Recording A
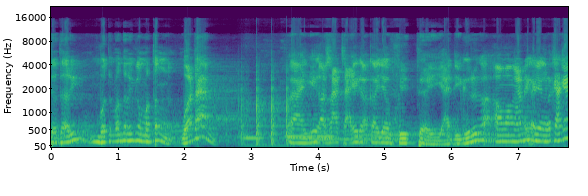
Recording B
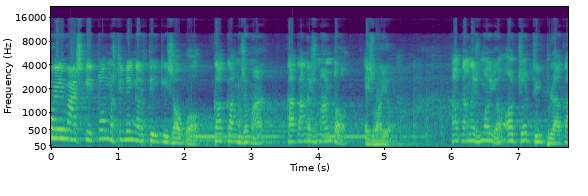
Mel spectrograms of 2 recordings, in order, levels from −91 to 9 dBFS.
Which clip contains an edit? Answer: A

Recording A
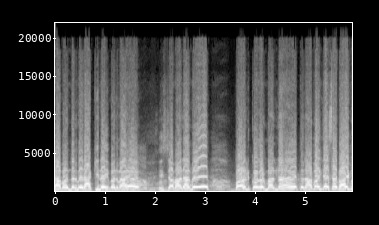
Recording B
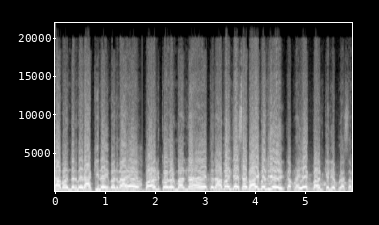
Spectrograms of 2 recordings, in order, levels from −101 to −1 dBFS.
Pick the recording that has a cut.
B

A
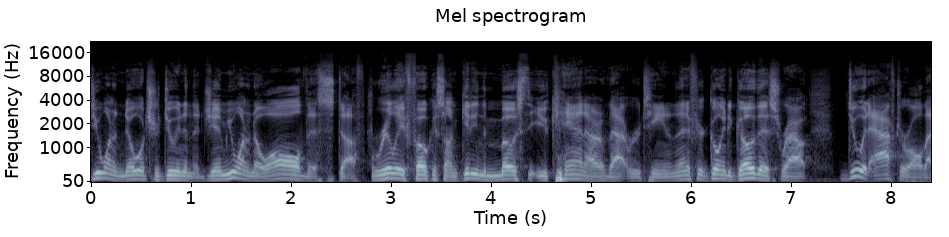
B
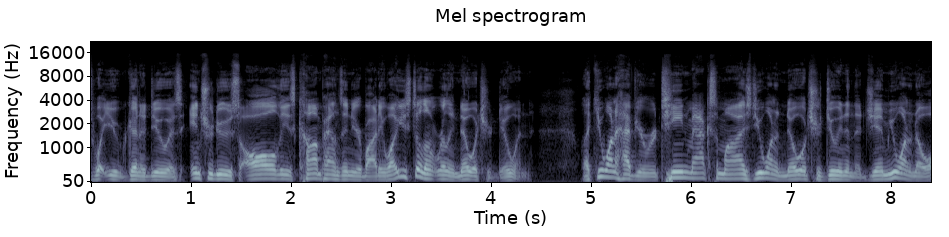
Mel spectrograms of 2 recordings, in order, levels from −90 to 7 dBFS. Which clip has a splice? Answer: A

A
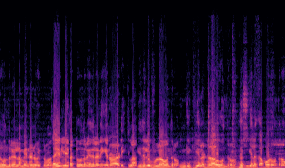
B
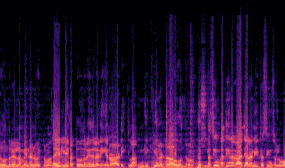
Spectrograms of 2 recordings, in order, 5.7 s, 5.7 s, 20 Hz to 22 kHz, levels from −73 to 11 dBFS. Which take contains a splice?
B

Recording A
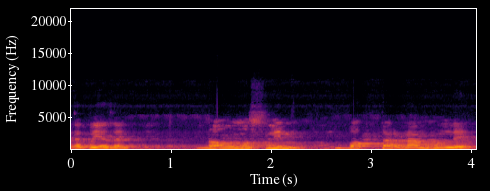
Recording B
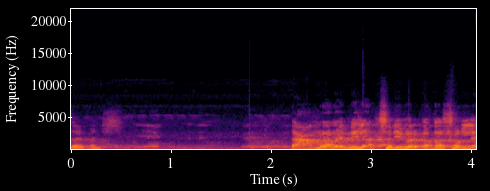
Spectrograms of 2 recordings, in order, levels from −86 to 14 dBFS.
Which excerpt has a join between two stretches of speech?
B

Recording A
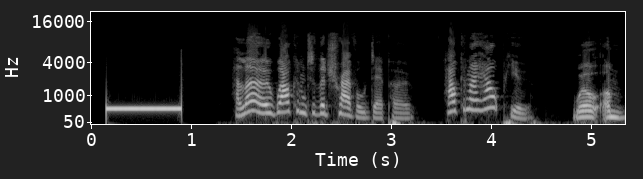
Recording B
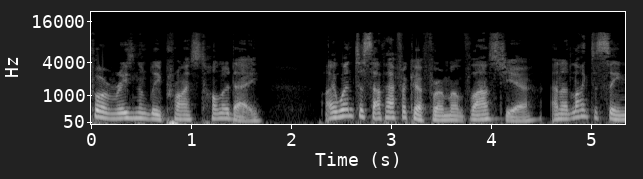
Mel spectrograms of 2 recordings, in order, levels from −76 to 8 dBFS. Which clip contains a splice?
A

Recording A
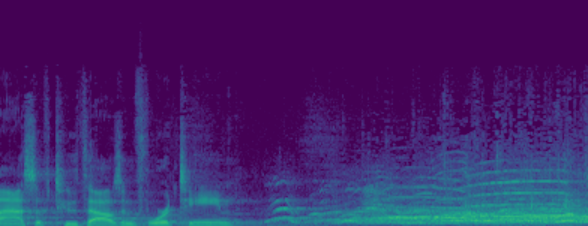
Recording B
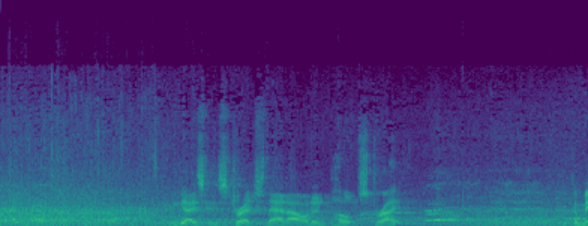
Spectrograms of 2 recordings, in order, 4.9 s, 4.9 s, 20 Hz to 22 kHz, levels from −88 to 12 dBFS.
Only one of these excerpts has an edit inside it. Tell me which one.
B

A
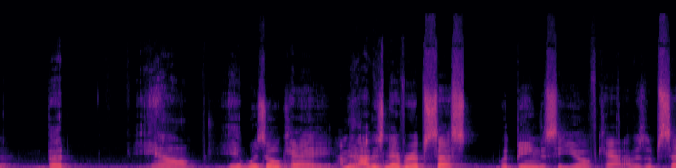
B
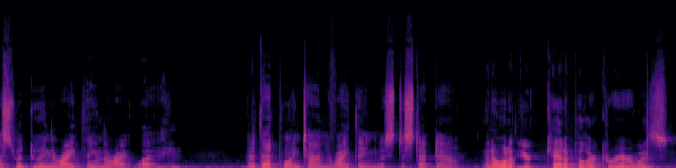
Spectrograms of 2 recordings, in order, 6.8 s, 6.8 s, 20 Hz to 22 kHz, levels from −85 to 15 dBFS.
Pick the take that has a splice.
B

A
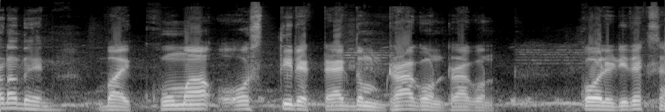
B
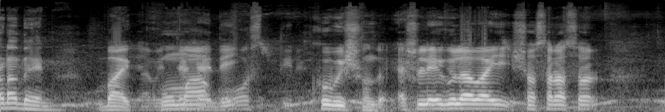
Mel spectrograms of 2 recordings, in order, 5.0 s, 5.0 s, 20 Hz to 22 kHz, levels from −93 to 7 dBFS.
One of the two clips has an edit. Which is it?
B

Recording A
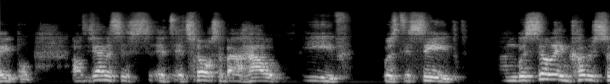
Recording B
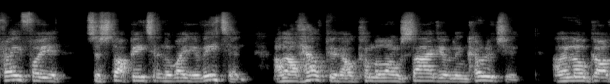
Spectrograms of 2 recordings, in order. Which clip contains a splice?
A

